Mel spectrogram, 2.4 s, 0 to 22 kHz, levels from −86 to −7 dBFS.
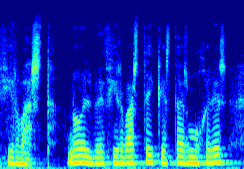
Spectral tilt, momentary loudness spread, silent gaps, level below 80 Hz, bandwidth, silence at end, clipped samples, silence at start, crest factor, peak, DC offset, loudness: -5.5 dB/octave; 3 LU; none; -62 dBFS; 14.5 kHz; 0 s; under 0.1%; 0 s; 16 dB; -22 dBFS; under 0.1%; -37 LUFS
